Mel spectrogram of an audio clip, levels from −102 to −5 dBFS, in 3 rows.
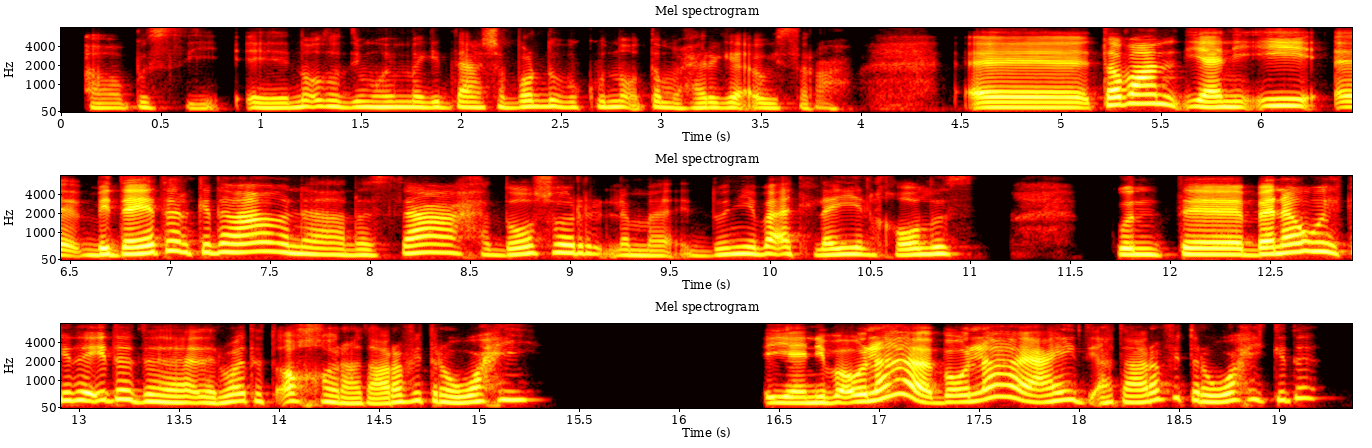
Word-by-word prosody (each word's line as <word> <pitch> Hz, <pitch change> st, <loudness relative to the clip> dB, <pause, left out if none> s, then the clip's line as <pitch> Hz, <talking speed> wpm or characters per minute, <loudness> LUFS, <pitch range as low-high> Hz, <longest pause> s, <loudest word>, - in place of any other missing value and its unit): آه 165 Hz, -1 st, -10 dB
بُصّي 165 Hz, -4 st, -15 dB
آآ 175 Hz, -, -7 dB
النقطة 200 Hz, +6 st, -5 dB
دي 195 Hz, 0 st, -7 dB
مهمة 195 Hz, -1 st, -2 dB
جدًا 185 Hz, +1 st, -6 dB
عشان 185 Hz, 0 st, -7 dB
برضه 210 Hz, +3 st, -4 dB
بتكون 190 Hz, +1 st, -8 dB
نقطة 195 Hz, 0 st, -8 dB
محرجة 170 Hz, +1 st, -6 dB
أوي 160 Hz, -, -8 dB
الصراحة، 150 Hz, -4 st, -16 dB, 0.6 s
آآ 180 Hz, -1 st, +2 dB
طبعًا 295 Hz, -, +5 dB
يعني 195 Hz, -2 st, +1 dB
إيه 240 Hz, +1 st, 0 dB
أ 190 Hz, -1 st, -1 dB
بدايةً 235 Hz, -, +4 dB
كده 285 Hz, +2 st, -2 dB
بقى 305 Hz, +1 st, +3 dB
من 250 Hz, -, +1 dB
على 210 Hz, -4 st, -3 dB
الساعه 275 Hz, +8 st, 0 dB
23:00 250 Hz, +5 st, -2 dB
لما 180 Hz, -6 st, -9 dB
الدنيا 215 Hz, +8 st, -3 dB
بقى 235 Hz, 0 st, -1 dB
تليل 215 Hz, 0 st, -2 dB
خالص 225 Hz, +5 st, -2 dB, 0.7 s
كنت 215 Hz, -1 st, 0 dB, 0.4 s
بانوّة 290 Hz, +7 st, +5 dB
كده 285 Hz, +2 st, -3 dB
إيه 270 Hz, +1 st, +2 dB
ده 330 Hz, -, +1 dB
ده 250 Hz, -4 st, 0 dB, 0.2 s
ده 200 Hz, -, -2 dB
الوقت 250 Hz, +7 st, -2 dB
اتأخر 240 Hz, -5 st, -3 dB
هتعرفي 190 Hz, +9 st, -2 dB
تروُحي؟ 265 Hz, +6 st, -1 dB, 1.1 s
يعني 205 Hz, 0 st, +1 dB
باقول 220 Hz, +4 st, +4 dB
لها 400 Hz, +4 st, +6 dB
باقول 230 Hz, +3 st, -1 dB
لها 390 Hz, +3 st, +2 dB
عادي 265 Hz, +5 st, +1 dB
هتعرفي 225 Hz, -, -3 dB
تروُحي 285 Hz, +2 st, -1 dB
كده 350 Hz, +4 st, -10 dB
220 Hz, 160 wpm, -20 LUFS, 190-265 Hz, 1.1 s, لها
